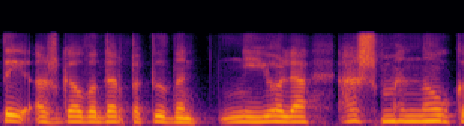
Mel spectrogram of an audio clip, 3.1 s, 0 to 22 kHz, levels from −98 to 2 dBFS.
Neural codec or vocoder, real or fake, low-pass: codec, 16 kHz, about 1 kbps, DyCAST, with the encoder's durations; fake; 7.2 kHz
